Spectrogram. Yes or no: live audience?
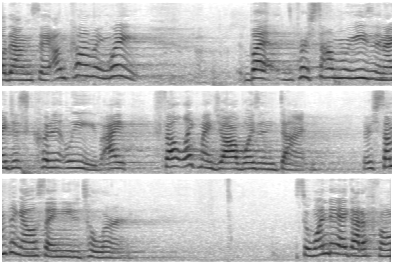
yes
